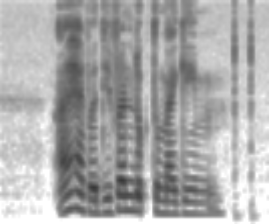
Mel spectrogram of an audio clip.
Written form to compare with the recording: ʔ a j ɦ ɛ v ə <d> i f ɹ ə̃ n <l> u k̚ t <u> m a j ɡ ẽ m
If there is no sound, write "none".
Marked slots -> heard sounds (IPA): d, l, u

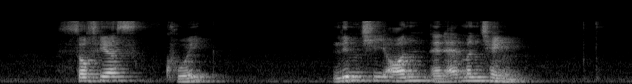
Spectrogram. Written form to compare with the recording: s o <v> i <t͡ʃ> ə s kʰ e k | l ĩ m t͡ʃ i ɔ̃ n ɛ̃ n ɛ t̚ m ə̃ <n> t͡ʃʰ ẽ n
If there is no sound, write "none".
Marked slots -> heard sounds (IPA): f, none, n

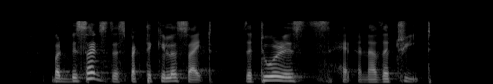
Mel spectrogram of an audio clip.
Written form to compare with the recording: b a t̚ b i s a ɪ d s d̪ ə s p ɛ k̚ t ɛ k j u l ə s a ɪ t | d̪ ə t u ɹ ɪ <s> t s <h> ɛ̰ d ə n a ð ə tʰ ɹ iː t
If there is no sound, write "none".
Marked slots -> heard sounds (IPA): s, h

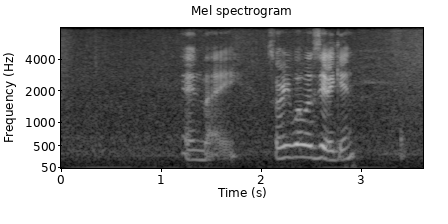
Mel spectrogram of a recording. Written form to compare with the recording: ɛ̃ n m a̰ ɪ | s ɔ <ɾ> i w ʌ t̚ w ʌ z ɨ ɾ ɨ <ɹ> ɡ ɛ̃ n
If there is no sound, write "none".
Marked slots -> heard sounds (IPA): ɹ, none

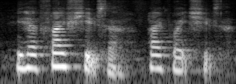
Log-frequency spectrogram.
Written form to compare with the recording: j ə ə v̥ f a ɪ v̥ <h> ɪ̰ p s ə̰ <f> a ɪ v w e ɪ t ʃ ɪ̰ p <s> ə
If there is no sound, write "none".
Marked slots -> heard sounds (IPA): ʃ, f, s

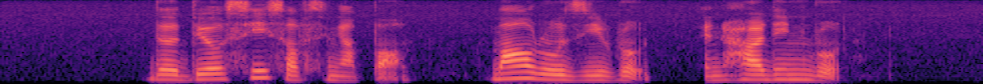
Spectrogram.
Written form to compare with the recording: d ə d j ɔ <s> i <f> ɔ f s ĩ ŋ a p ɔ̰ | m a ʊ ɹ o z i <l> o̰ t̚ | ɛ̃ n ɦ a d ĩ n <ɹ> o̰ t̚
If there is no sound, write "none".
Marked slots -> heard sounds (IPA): s, s, ɹ, ɹ

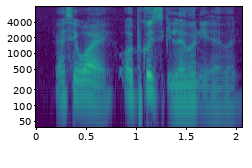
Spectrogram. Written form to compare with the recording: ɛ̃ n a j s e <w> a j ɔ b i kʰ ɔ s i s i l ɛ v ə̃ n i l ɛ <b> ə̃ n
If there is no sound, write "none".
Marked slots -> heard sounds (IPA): w, v

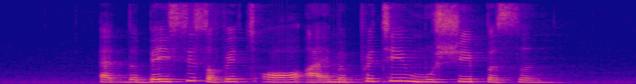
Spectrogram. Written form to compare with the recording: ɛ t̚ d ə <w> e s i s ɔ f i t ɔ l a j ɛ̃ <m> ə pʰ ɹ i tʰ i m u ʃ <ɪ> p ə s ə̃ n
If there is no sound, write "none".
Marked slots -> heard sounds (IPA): b, m, i

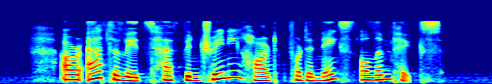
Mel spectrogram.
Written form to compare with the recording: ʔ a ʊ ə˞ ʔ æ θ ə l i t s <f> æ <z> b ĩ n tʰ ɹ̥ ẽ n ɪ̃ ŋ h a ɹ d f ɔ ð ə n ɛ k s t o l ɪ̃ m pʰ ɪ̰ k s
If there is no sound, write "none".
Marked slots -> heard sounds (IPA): h, v

